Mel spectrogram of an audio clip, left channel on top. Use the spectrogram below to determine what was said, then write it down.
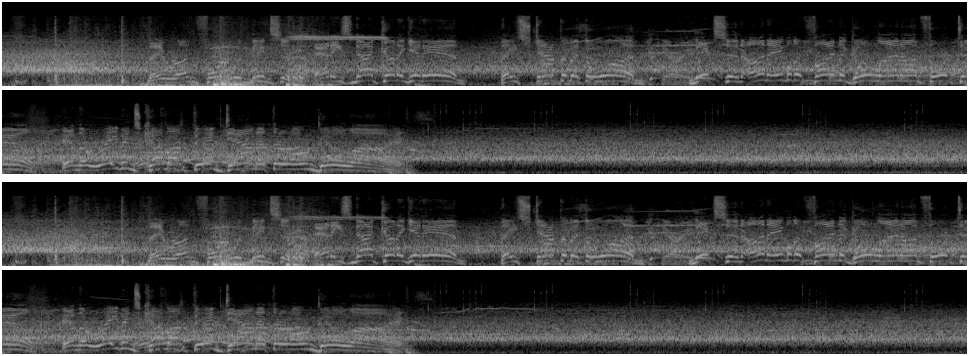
They run for it with Mixon, and he's not going to get in. They stop him at the 1. Mixon unable to find the goal line on 4th down. And the Ravens come up big down at their own goal line.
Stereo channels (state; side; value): normal; both; correlation 0.83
